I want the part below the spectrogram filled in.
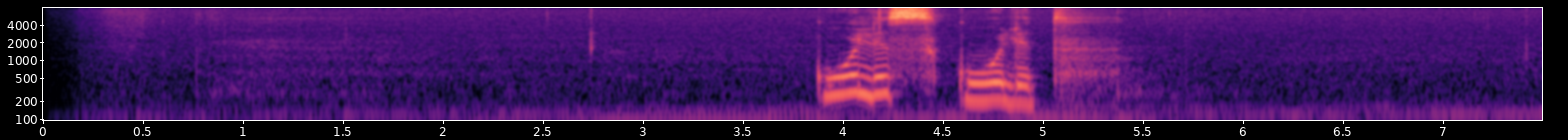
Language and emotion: Russian, neutral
